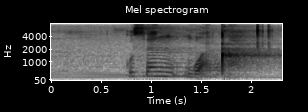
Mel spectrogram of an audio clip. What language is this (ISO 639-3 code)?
xho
